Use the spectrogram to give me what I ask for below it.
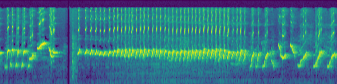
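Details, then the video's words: White-rumped shama in energetic song, played to provoke a rival bird to answer: a few varied whistled phrases, then a sustained fast trill of repeated notes, ending in quick downward-slurred whistles. "pancingan MURAI BATU GACOR FIGHTER ampuh untuk menaikkan emosi biar NYAUT BONGKAR ISIAN | SHAMA BIRD"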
